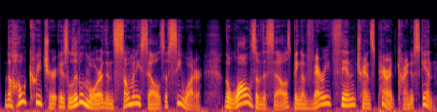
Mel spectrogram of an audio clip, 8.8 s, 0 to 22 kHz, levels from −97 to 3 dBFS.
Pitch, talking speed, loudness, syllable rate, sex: 135 Hz, 180 wpm, -18 LUFS, 4.3 syllables/s, male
